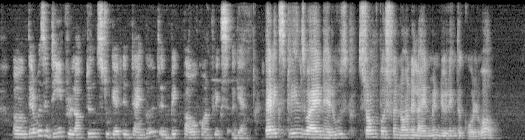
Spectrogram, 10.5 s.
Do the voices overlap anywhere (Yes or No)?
No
